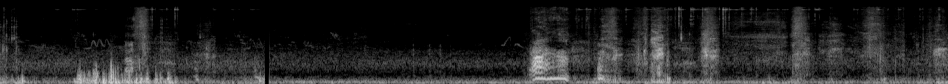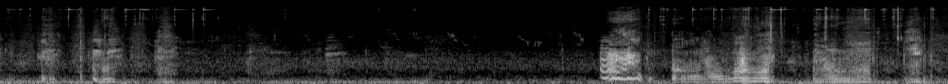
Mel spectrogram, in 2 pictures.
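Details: Wire Fox Terrier eager to leave its stroller and confront geese; three separate bouts of rough, excited barking and yipping, near the start, in the middle and near the end, with rolling and rustling noise between.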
